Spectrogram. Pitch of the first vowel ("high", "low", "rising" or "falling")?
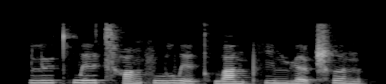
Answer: rising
